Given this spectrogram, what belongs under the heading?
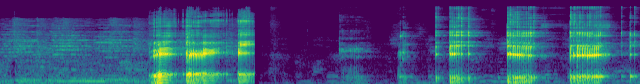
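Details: Several loud, drawn-out burps in a row with background music: repeated belching.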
